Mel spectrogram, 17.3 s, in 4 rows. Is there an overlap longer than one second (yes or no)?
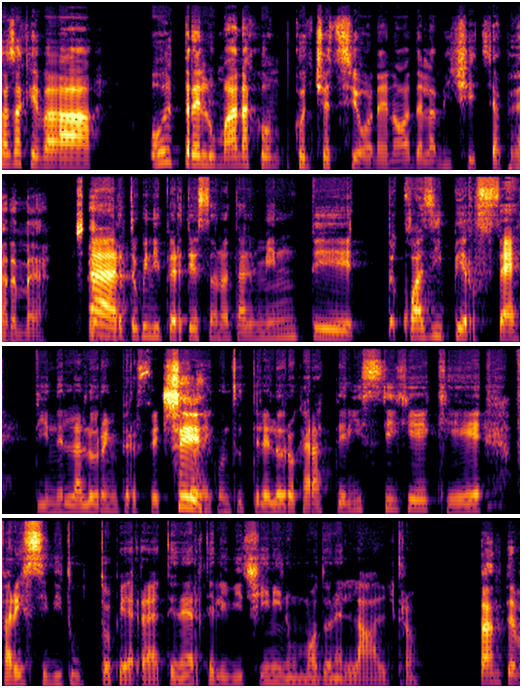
no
